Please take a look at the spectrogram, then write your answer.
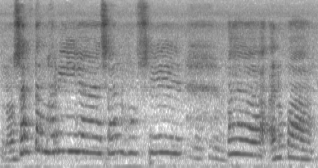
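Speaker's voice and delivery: high, slow calling of saints one by one. Retold or imitated. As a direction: plead to each saint as the ship sinks. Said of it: "kung sino-sino ng santo ang tinawag".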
